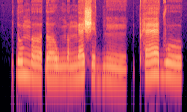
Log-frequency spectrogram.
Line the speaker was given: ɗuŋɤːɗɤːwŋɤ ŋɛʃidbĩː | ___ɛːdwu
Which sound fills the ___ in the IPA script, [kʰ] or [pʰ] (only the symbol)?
pʰ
